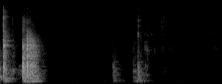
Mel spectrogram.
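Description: An oracle card deck being handled and picked up: a sharp knock, then a few faint short taps and slides of cards about a second and a half in.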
